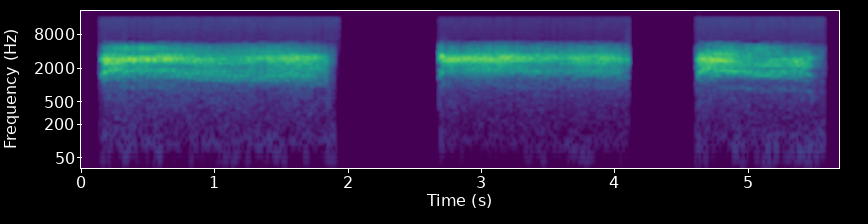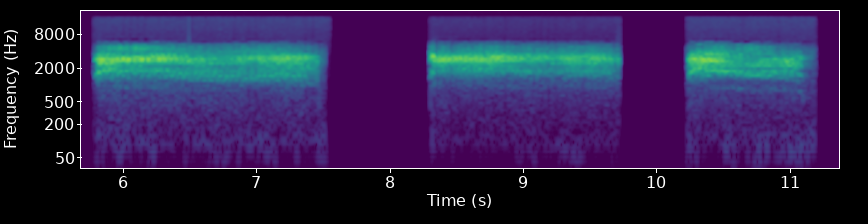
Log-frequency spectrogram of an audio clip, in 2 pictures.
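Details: Raccoon, a masked forest animal of riversides that also lives in inhabited areas: six harsh, high, raspy squealing bursts, each one to two seconds long, separated by short silent gaps.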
